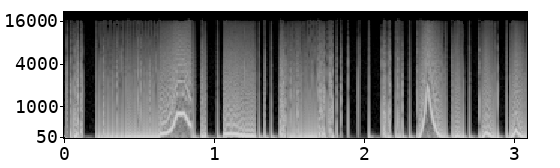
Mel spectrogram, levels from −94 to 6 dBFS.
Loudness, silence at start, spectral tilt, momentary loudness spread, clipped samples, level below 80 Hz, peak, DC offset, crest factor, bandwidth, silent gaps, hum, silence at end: -17 LUFS; 0.05 s; -6 dB/octave; 6 LU; under 0.1%; -20 dBFS; -4 dBFS; under 0.1%; 12 dB; 16 kHz; none; none; 0 s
